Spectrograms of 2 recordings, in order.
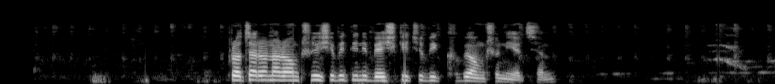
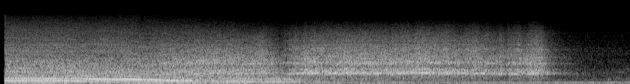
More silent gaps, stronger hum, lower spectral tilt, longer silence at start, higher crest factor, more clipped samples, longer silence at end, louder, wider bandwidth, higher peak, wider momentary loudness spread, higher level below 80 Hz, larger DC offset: neither; neither; second, -4 dB/octave vs -7.5 dB/octave; first, 0.95 s vs 0.05 s; first, 20 dB vs 14 dB; neither; first, 0.35 s vs 0 s; about the same, -17 LUFS vs -17 LUFS; second, 7.6 kHz vs 10 kHz; first, 0 dBFS vs -4 dBFS; first, 21 LU vs 9 LU; second, -58 dBFS vs -30 dBFS; neither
